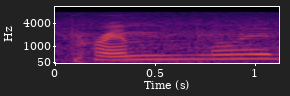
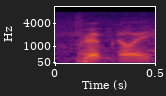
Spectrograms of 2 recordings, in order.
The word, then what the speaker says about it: primnoid: Say what they were called again, a primnoid? Or? Primnoid. Primnoid. Primnoid. P-R-I-M-N-O-I-D. Primnoid. I've also heard it pronounced primnoid.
